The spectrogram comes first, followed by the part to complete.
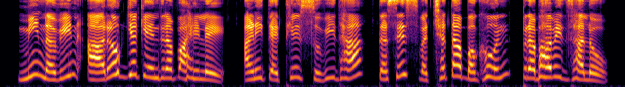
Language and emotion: Marathi, happy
